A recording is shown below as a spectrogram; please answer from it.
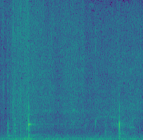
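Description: Vegetables sweating in a frying pan, a steady gentle sizzle with a couple of faint clicks.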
